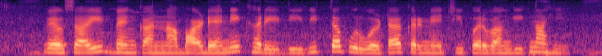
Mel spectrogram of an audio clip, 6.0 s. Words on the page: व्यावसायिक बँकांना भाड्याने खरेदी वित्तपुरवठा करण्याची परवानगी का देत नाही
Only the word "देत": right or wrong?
wrong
